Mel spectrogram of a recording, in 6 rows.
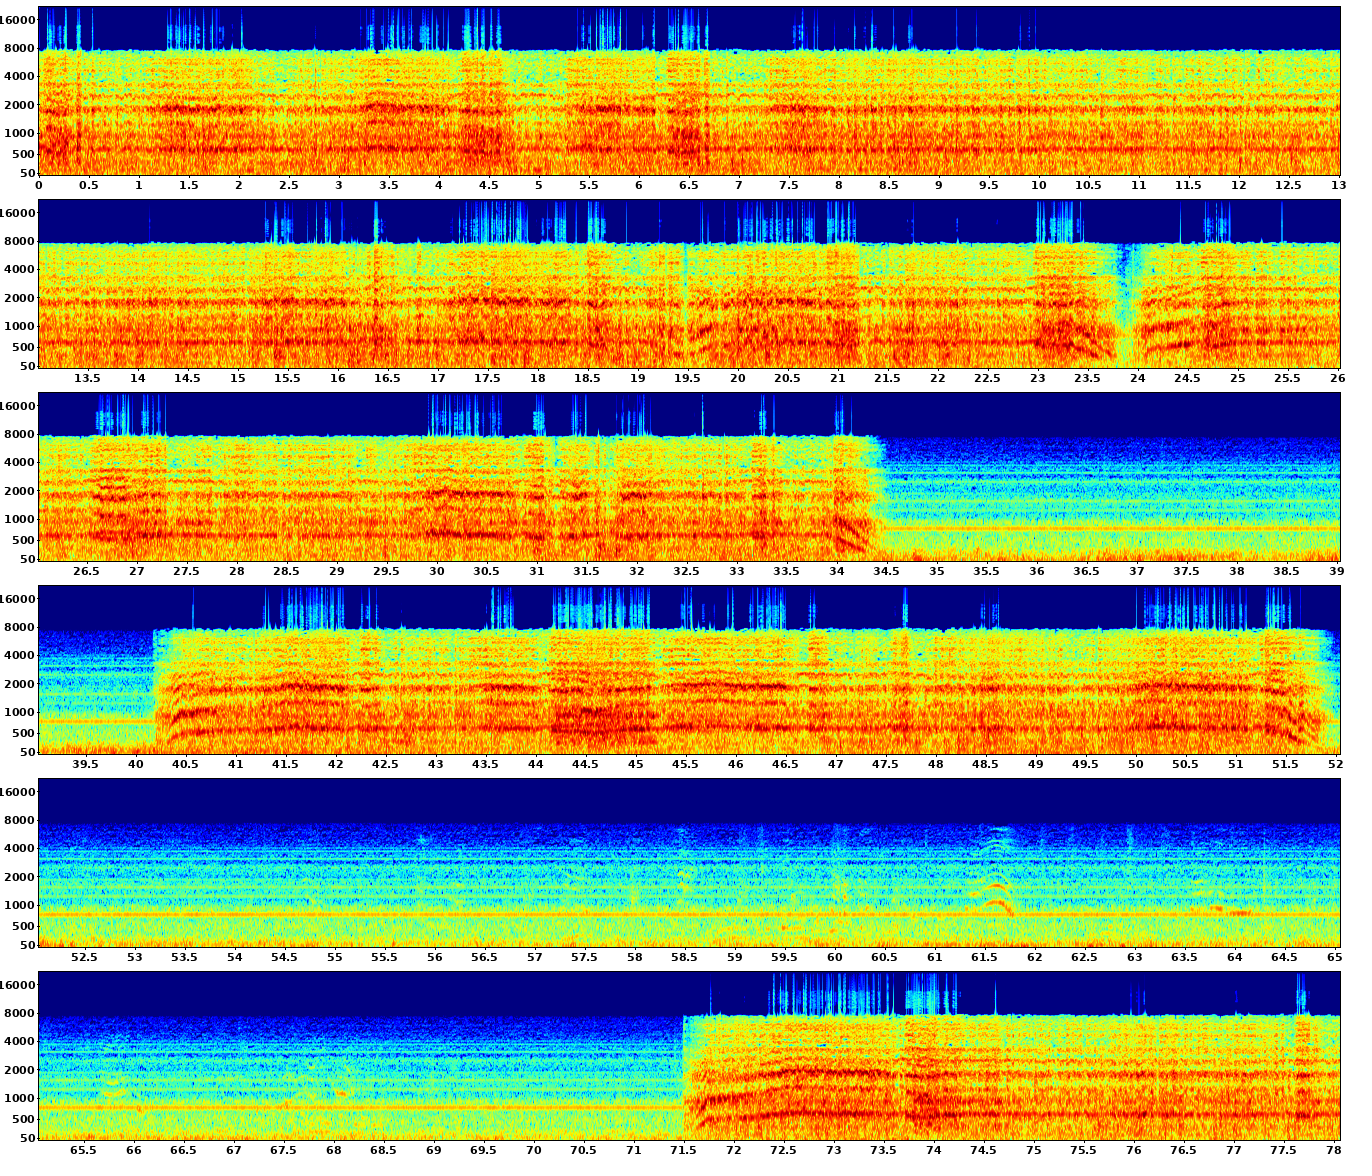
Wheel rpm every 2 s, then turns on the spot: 160, 160, 160, 160, 160, 160, 160, 160, 160, 140, 160, 130, 130, 160, 160, 160, 160, 20, 0, 0, 100, 160, 160, 160, 160, 140, 0, 0, 0, 0, 0, 0, 0, 0, 0, 10, 150, 160, 160.
none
